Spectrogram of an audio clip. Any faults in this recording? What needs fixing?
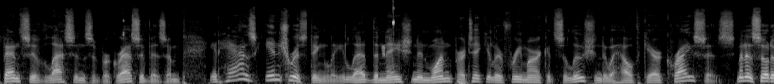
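DAB burbling appears three times in this speech. It is heard at 1.18 to 1.33 s after "lessons of", at 3.82 to 3.94 s between "has interestingly led the" and "in one particular free", and at 6.70 to 6.73 s after "solution to a healthcare". Weak reception let bit errors slip past error correction into the MP2 data. Corrupted samples put short blips of noise in individual sub-bands. Better antenna placement or a stronger multiplex signal would prevent it.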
